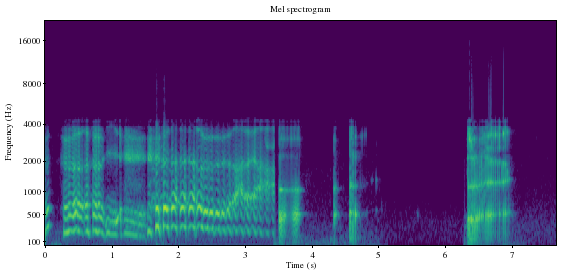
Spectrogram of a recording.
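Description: burp

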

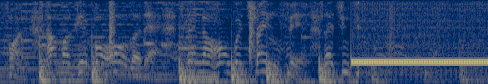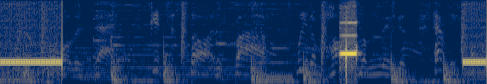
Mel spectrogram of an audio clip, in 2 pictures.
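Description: telephone dial tone

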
